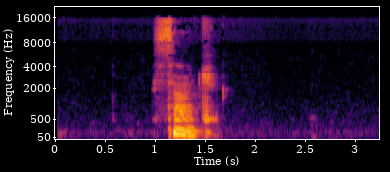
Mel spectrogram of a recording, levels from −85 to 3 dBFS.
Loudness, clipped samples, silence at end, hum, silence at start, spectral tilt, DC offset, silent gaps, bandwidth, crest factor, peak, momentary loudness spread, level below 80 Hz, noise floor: -16 LUFS; under 0.1%; 1.6 s; none; 1 s; -4.5 dB/octave; under 0.1%; none; 16.5 kHz; 20 dB; -2 dBFS; 14 LU; -46 dBFS; -59 dBFS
